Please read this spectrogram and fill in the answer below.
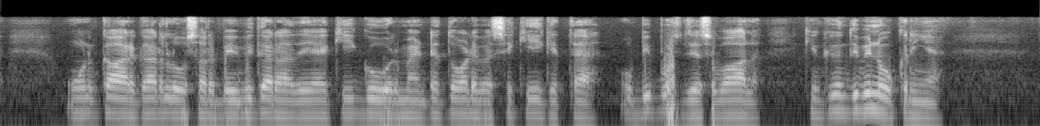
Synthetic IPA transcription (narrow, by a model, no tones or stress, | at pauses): ʊnkaːɾkəɾloːsəɾbeːbiːkəɾaːd̪eɛːkɪɡoːəɾmɛ̃ːɳʈːt̪ʊaːɽeːpəseːkeːkɪt̪ɛːoːbiːpʊt͡ʃʰd̪eːsəʋaːl | kjõːk̬iʊnd̪iːbiːnoːkɾiːɛ̃ː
